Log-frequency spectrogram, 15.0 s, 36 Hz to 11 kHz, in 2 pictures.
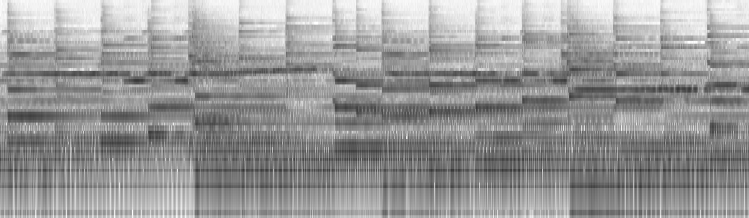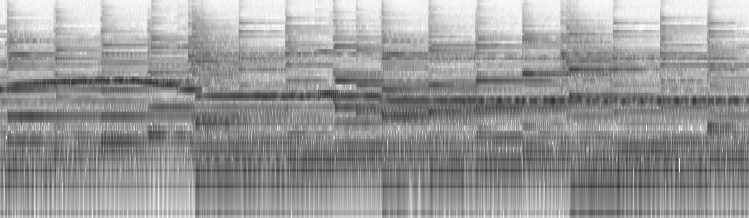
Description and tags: Loop 2- Valley of Moons
A Loop created from my piece-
